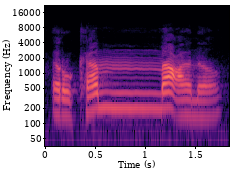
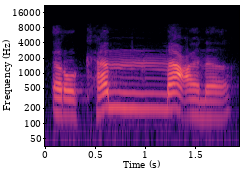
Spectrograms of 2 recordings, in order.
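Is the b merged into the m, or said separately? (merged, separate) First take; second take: merged; merged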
